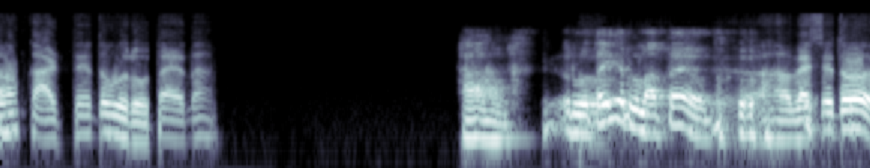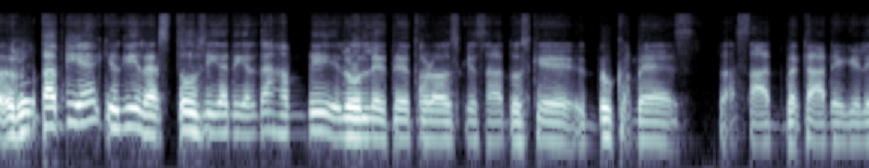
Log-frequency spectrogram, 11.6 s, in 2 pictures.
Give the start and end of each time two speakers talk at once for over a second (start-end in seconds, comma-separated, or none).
3.8-5.4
